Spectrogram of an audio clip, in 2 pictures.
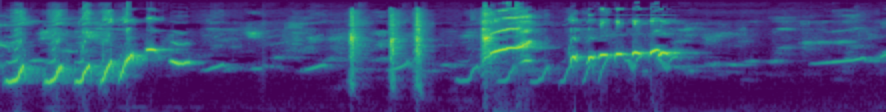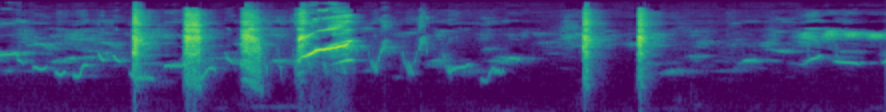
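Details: Training recording for songbird contests with white-rumped shama song: a rising rapid trill, scattered sweet whistles and warbles, interrupted by sharp clicking bursts.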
